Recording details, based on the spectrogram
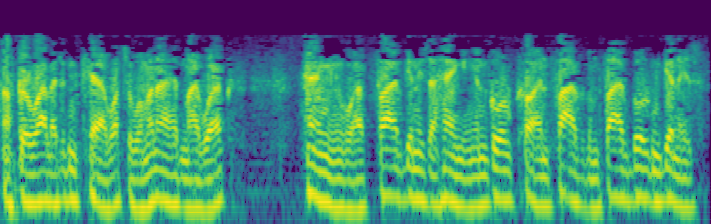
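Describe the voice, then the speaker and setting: A man's voice: low-pitched, steady tone, brisk, breathy edge. An actor playing a sadistic, haunted middle-aged hangman in a brooding, obsessive 1930s radio horror monologue. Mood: brooding, gloating. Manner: brooding, obsessive, repeats words. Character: gloating, sadistic, haunted old-time hangman. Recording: muffled, noisy 1930s radio recording.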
